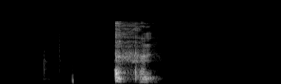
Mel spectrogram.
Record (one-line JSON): {"cough_length": "2.8 s", "cough_amplitude": 18630, "cough_signal_mean_std_ratio": 0.21, "survey_phase": "beta (2021-08-13 to 2022-03-07)", "age": "65+", "gender": "Male", "wearing_mask": "No", "symptom_runny_or_blocked_nose": true, "symptom_headache": true, "smoker_status": "Ex-smoker", "respiratory_condition_asthma": false, "respiratory_condition_other": false, "recruitment_source": "Test and Trace", "submission_delay": "2 days", "covid_test_result": "Positive", "covid_test_method": "LFT"}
